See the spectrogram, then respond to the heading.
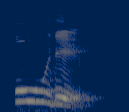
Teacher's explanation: O re indica a minha sílaba tônica e tá com acento circunflexo, então eu tenho um timbre fechado.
